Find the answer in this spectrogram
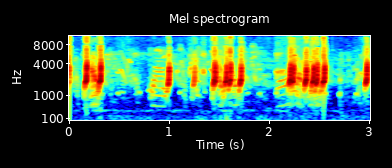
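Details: Common quail call, played for morning hunting: sharp clipped notes in quick groups of about three, repeated with short gaps, with some softer, rougher chatter between the groups.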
